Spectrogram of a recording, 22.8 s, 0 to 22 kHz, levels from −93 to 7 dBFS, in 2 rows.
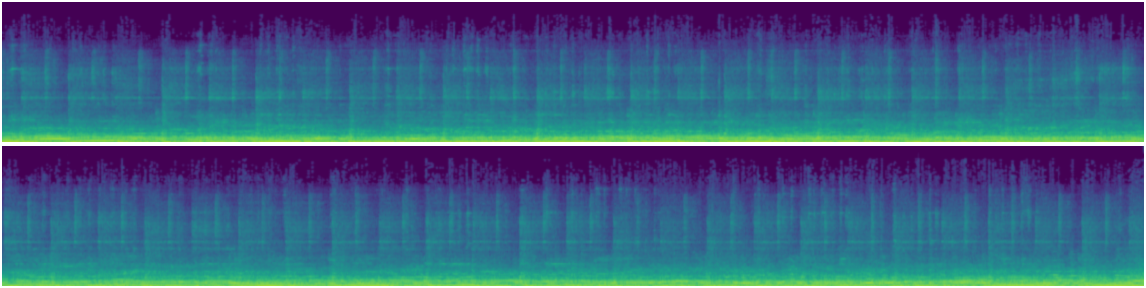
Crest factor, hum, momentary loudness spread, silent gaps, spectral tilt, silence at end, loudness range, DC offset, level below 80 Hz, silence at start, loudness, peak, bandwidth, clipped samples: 8 dB; none; 2 LU; none; -8 dB/octave; 0 s; 1 LU; under 0.1%; -14 dBFS; 0 s; -10 LUFS; 0 dBFS; 13 kHz; under 0.1%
